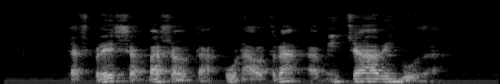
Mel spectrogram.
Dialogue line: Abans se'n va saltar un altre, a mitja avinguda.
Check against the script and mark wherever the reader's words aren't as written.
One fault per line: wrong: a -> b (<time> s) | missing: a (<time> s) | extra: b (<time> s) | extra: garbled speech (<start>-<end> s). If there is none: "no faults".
wrong: Abans -> Després (0.7 s)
